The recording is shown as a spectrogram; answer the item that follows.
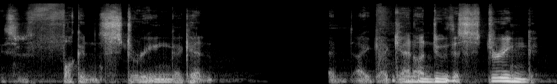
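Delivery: mock slow mumble. Recounting what Quill said while turned around over there, imitating Quill mumbling. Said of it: "he's over there like mumbling like".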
